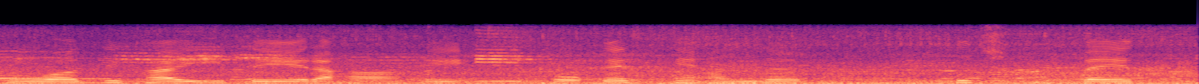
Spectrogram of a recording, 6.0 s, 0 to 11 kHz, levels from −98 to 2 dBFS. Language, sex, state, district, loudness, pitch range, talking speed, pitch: Hindi, female, Madhya Pradesh, Dhar, -16 LUFS, 135-205 Hz, 90 wpm, 150 Hz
